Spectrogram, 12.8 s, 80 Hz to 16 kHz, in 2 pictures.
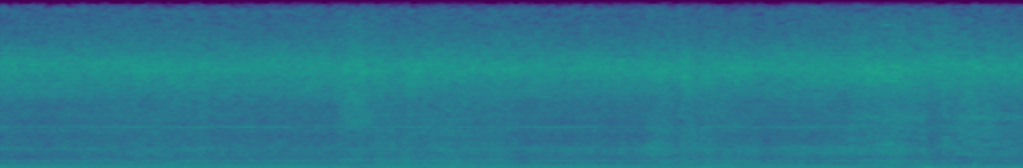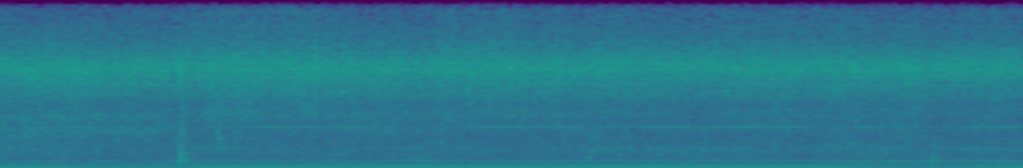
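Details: Refurbished commercial Numatic BX190 (BX.BX) vacuum cleaner with original single-pedal floor head: steady high-pitched motor whine with even airflow hiss, no rattles or speed wobble; running smoothly after restoration.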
